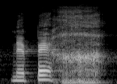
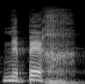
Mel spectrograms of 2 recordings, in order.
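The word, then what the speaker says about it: נפש: La palabra, la letra o las letras sh en del hebreo se pronuncian en hebreo como J. Entonces se pronuncia nepj.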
